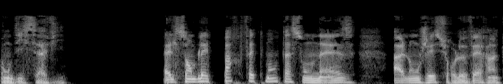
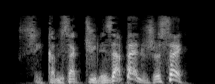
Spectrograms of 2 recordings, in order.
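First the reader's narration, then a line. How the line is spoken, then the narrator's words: Curt retort. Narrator (French): répliqua sèchement Daeman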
